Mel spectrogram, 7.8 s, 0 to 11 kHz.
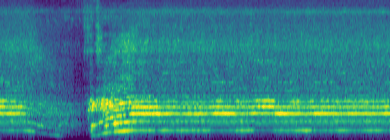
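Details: ECHO SRM-2620T 25.4cc two-stroke trimmer after Walbro carburetor overhaul: engine dips, catches and climbs to a steady high buzz that holds without surging or sputtering; runs healthy.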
